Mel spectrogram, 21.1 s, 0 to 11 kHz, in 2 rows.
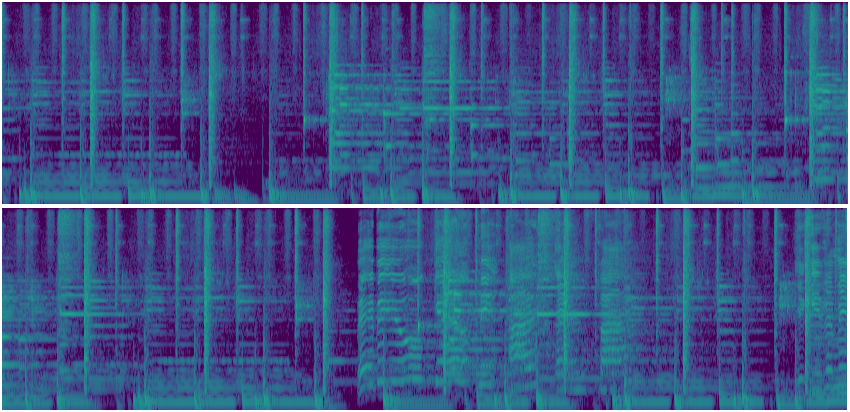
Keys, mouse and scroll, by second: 5.0 click, 10.8 click, 11.5-12.3 typing, 13.7 click, 16.8 Return, 17.9-21.0 drag.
